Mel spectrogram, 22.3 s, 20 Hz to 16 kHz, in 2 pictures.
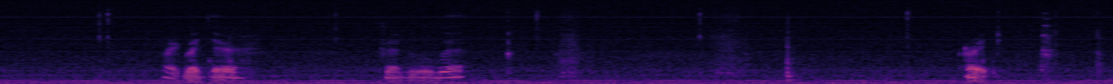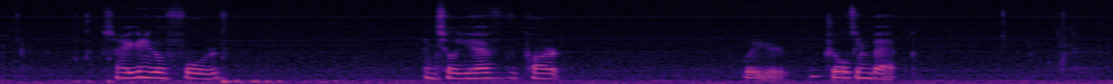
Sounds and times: Speech: 0:01.6 - 0:02.6, 0:03.8 - 0:04.7, 0:09.6 - 0:10.0, 0:12.2 - 0:13.4, 0:15.4 - 0:16.8, 0:18.6 - 0:20.2.

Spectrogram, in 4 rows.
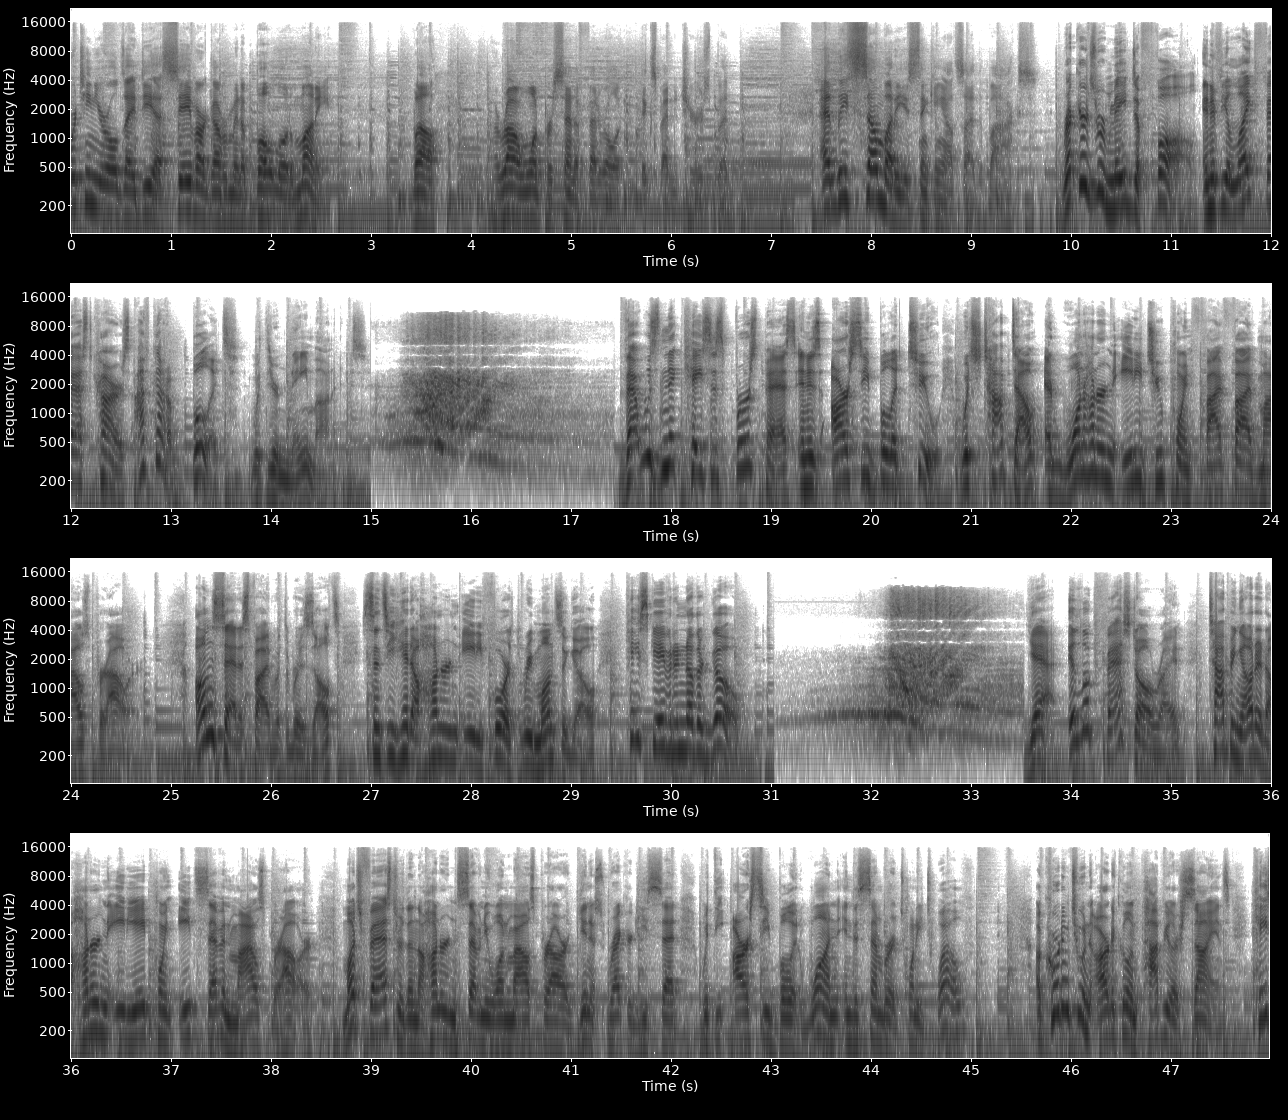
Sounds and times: Speech: 0:00.0 - 0:02.7, 0:03.4 - 0:06.6, 0:07.5 - 0:15.0, 0:17.5 - 0:30.7, 0:33.6 - 0:45.0, 0:45.6 - 0:47.9
Music: 0:00.0 - 0:15.0, 0:17.4 - 0:31.1, 0:33.5 - 0:47.9.

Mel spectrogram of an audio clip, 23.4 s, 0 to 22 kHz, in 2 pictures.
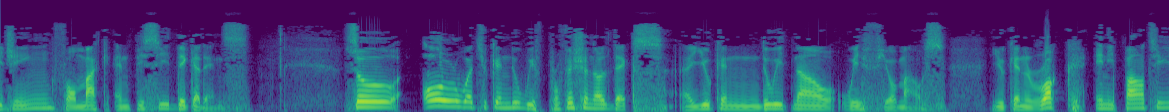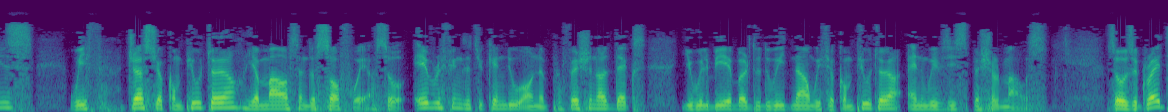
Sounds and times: Speech: 0:00.0 - 0:02.6, 0:03.5 - 0:22.2, 0:22.8 - 0:23.3.

